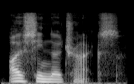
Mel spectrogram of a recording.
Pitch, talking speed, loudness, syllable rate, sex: 125 Hz, 180 wpm, -16 LUFS, 4.7 syllables/s, male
